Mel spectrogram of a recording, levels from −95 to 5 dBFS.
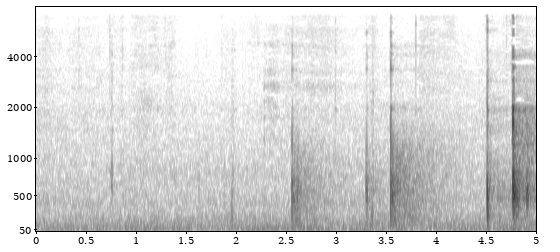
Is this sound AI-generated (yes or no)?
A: no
